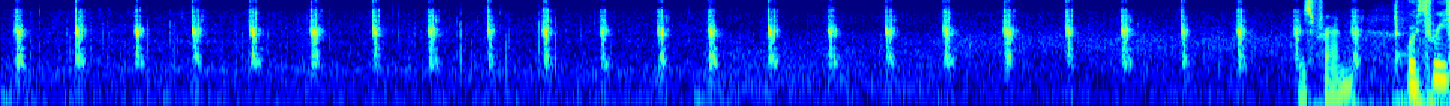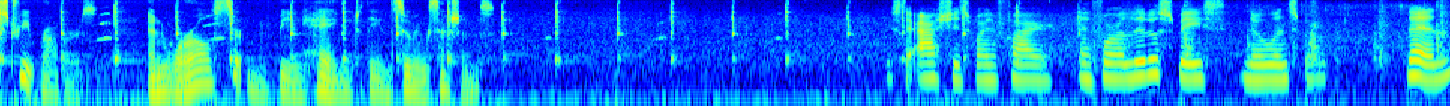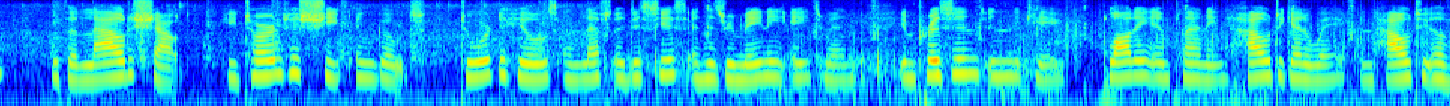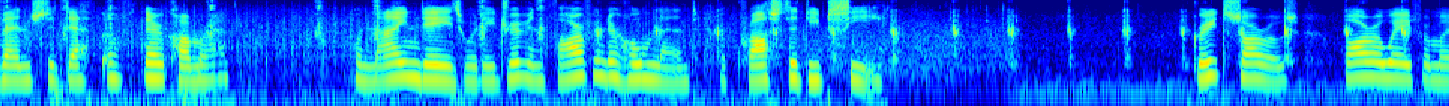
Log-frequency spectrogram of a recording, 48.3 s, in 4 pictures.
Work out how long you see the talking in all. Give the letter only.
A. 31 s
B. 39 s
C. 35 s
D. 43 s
A.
